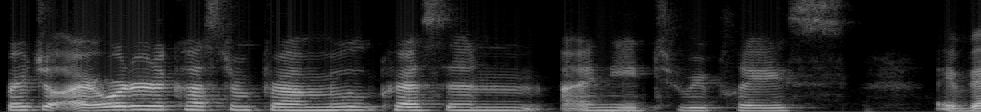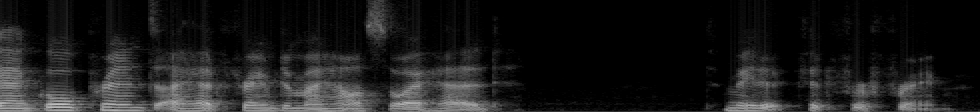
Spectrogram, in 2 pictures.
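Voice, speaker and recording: A woman's voice: medium pitch, level tone, measured pace, gravelly, a bit bright. A woman hosting a casual crafting livestream, chatting with viewers and reading their comments aloud with frequent laughs.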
